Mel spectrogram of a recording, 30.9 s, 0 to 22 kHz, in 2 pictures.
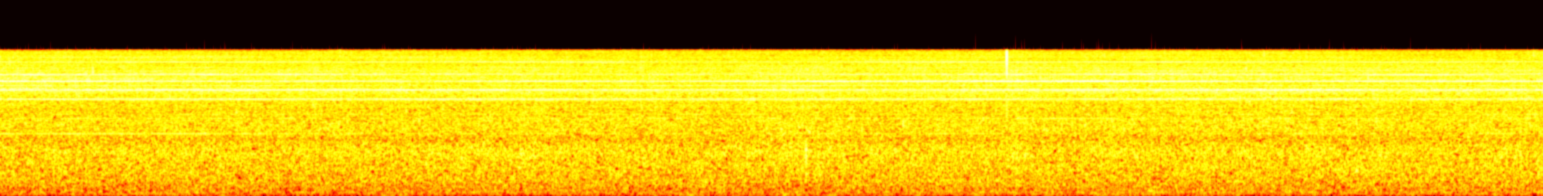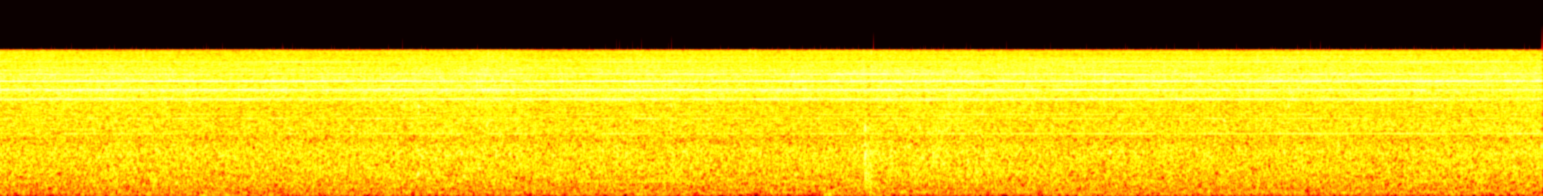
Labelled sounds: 21.8	22.1	vessel noise, 1.8 to 1.9 kHz

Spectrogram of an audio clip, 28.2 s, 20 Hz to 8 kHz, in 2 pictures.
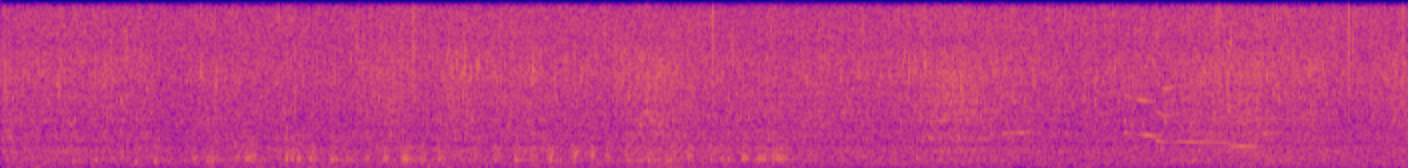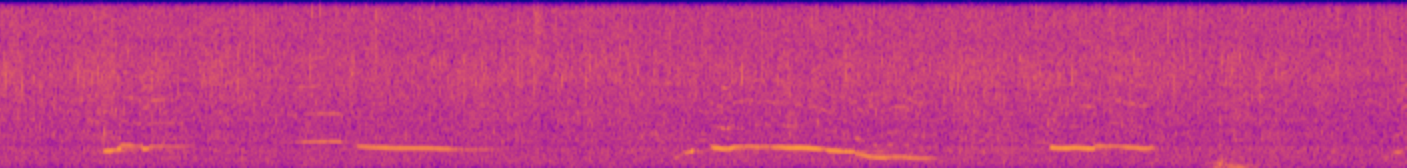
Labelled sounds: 10.0	10.3	humpback whale, 1.7 to 1.9 kHz
11.2	12.6	humpback whale, 1.0 to 3.5 kHz
15.1	15.9	humpback whale, 0.78 to 3.4 kHz
16.9	18.8	humpback whale, 0.88 to 2.7 kHz
21.2	22.7	humpback whale, 0.78 to 2.1 kHz
24.5	25.6	humpback whale, 0.91 to 1.2 kHz

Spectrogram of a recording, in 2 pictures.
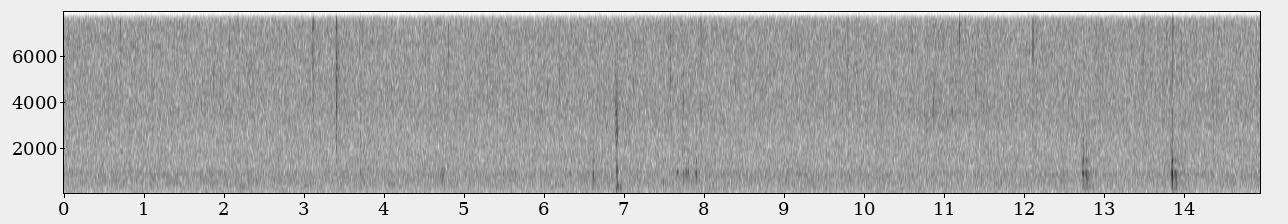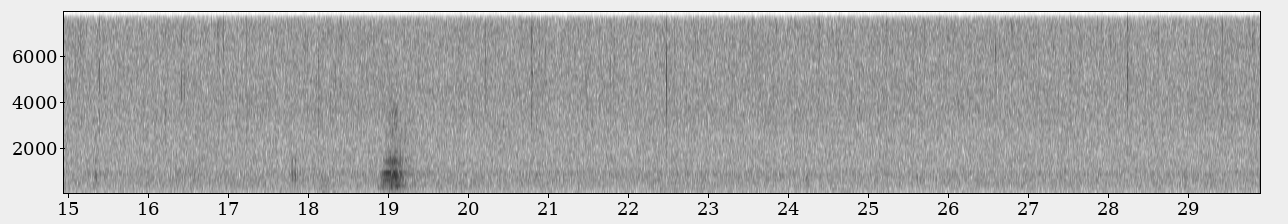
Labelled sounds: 18.9	19.2	croaking sound likely from a nearby submerged object, 1.3 to 1.6 kHz

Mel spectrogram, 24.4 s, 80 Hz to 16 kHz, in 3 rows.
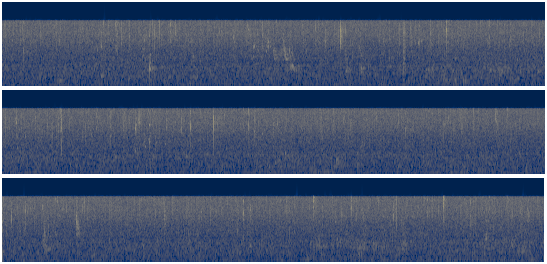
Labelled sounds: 4.1	4.3	fish, 1.3 to 1.9 kHz

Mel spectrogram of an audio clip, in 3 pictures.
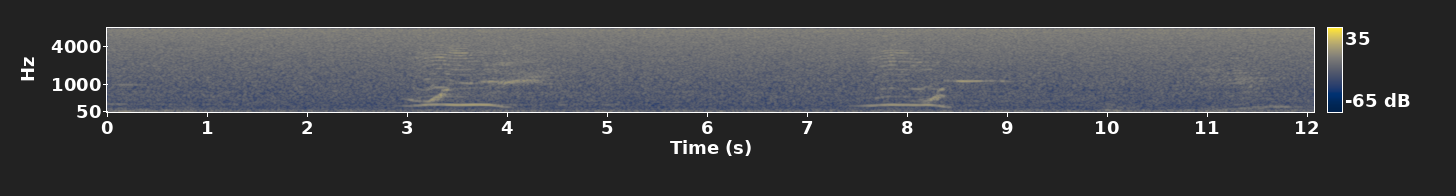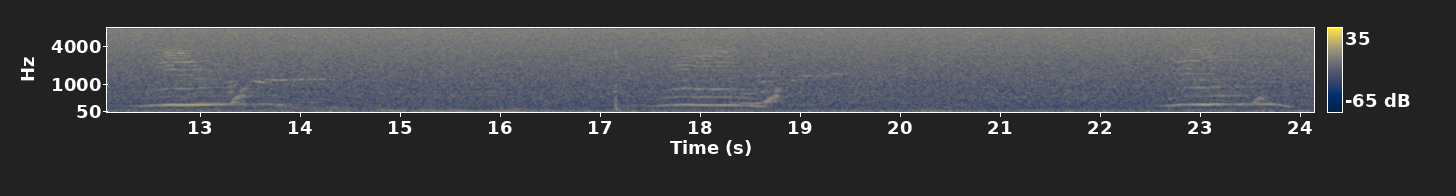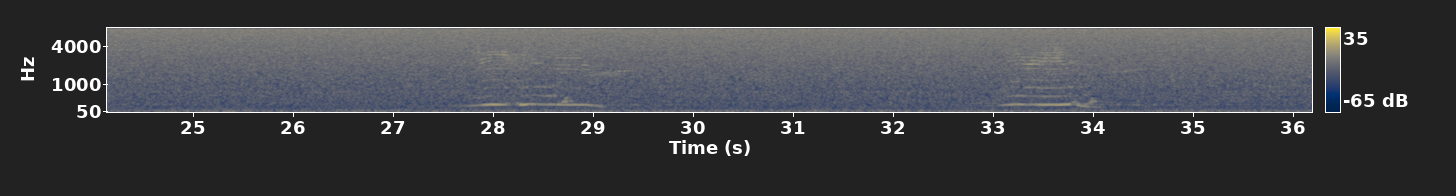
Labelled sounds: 3.1	4.4	humpback whale, 0.80 to 3.0 kHz
7.7	8.2	humpback whale, 2.2 to 3.5 kHz
8.5	8.8	humpback whale, 1.1 to 1.2 kHz
12.6	12.9	humpback whale, 3.1 to 3.2 kHz
13.6	13.9	humpback whale, 1.1 to 1.3 kHz
17.7	18.1	humpback whale, 0.80 to 2.9 kHz
19.0	19.2	humpback whale, 1.3 to 1.4 kHz
22.8	23.0	humpback whale, 2.2 to 2.4 kHz
27.9	28.2	humpback whale, 2.9 to 3.0 kHz
28.9	29.4	humpback whale, 1.3 to 1.7 kHz
33.3	33.7	humpback whale, 0.83 to 0.93 kHz
34.3	34.7	humpback whale, 2.6 to 2.8 kHz

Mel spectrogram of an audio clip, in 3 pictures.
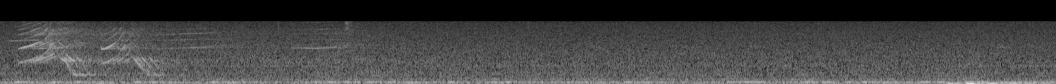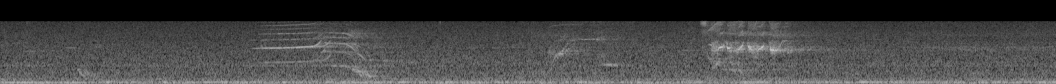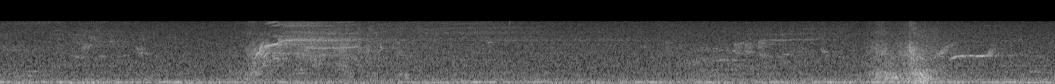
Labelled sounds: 0.0	2.6	killer whale, southern resident, J pod, call S01, 0.10 to 8.0 kHz
2.7	3.8	killer whale, 0.69 to 8.0 kHz
10.6	11.7	killer whale, southern resident, J pod, call S01, 0.14 to 3.9 kHz
13.0	14.8	killer whale, southern resident, J pod, call S01, 0.10 to 8.0 kHz
15.9	17.1	killer whale, southern resident, 0.10 to 7.3 kHz
17.5	19.0	killer whale, 0.28 to 8.0 kHz
21.4	22.7	killer whale, 0.57 to 5.9 kHz
23.4	26.6	killer whale, 0.10 to 8.0 kHz
27.9	29.5	killer whale, southern resident, 0.10 to 5.6 kHz
30.5	31.6	killer whale, 0.14 to 4.2 kHz

